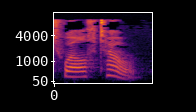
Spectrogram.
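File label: "twelve-tone", English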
